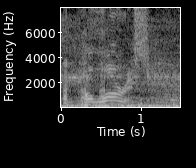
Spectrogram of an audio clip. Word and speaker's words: Collaros: guides, sophomore quarterback Zach Collaros. And his mom and dad want everyone to know that that's how you pronounce the last name, Collaros.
